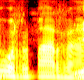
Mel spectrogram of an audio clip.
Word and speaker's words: Stormare: Stormare.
